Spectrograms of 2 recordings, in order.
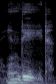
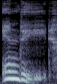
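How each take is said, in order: First: Said in the usual way. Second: Character voice. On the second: Acted. GM voices MacCready, then repeats plainly.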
